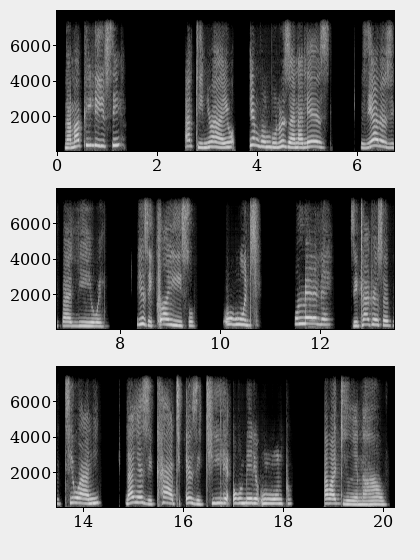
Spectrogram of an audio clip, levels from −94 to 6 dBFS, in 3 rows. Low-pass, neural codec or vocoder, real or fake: 7.2 kHz; codec, 16 kHz, 1 kbps, X-Codec, HuBERT features, trained on general audio; fake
